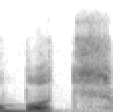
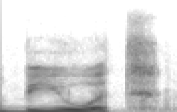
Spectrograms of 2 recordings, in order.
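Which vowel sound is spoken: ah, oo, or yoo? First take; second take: oo; yoo. First: The vowel sounds like oo. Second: The vowel sounds like yoo. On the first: "ما تنطق بوت" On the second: "ولا تنطق بيوت"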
